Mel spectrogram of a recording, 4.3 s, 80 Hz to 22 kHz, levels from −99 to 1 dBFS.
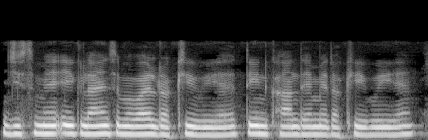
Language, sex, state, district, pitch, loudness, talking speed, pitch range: Hindi, female, Uttar Pradesh, Lucknow, 195 Hz, -13 LUFS, 195 wpm, 190-205 Hz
